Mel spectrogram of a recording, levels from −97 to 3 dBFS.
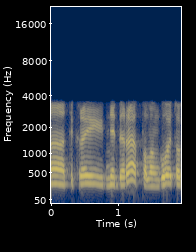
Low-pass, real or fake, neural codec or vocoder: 3.6 kHz; real; none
